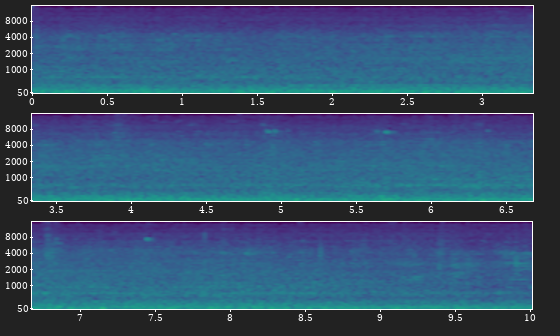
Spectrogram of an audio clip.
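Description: Steady low rumble of road and engine noise from a moving car, heard from inside it.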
